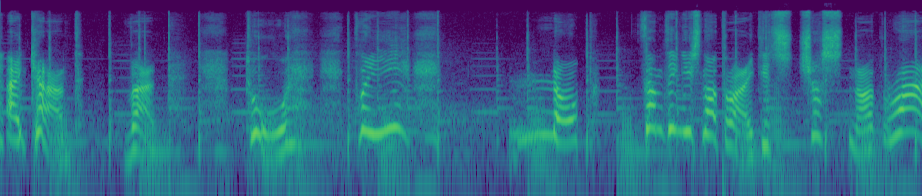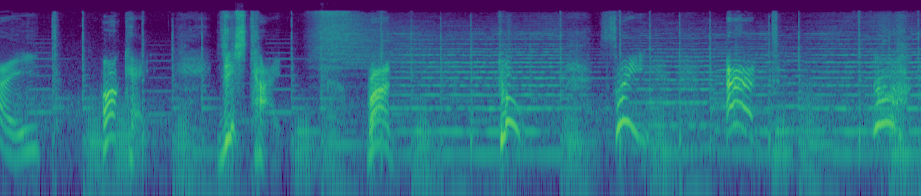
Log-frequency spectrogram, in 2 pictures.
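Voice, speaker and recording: High-pitched nervous inventor. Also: male voice, huge pitch swings, slow pace, pauses often, over music, full character voice. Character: nervous, excitable cowardly inventor of wings. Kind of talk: cartoon video game acting.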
